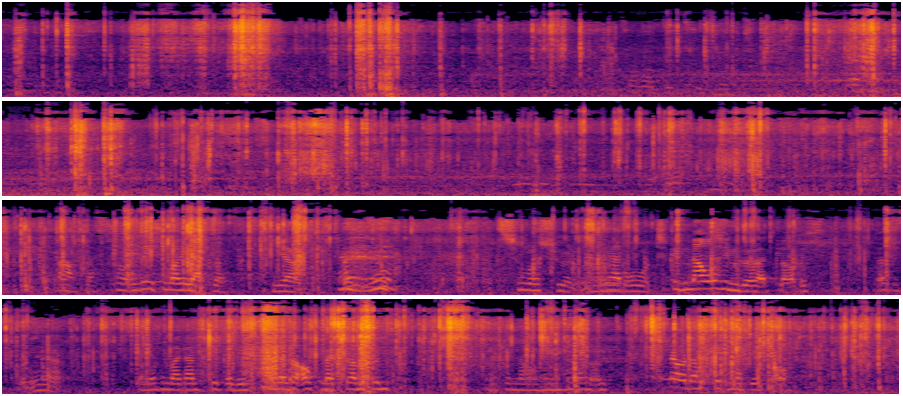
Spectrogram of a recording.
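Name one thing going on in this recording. Cardboard and packing material rustle and crinkle close by.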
